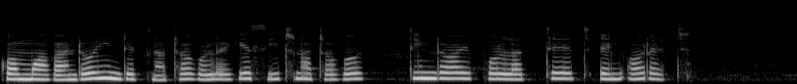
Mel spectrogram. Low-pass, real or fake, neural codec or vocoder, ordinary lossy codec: 7.2 kHz; real; none; none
